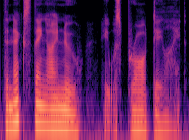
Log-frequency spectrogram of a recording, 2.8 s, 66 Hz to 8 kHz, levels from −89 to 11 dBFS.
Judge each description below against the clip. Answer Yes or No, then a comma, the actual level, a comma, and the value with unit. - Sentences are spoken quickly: No, average, 190 wpm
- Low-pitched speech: Yes, very low, 90 Hz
